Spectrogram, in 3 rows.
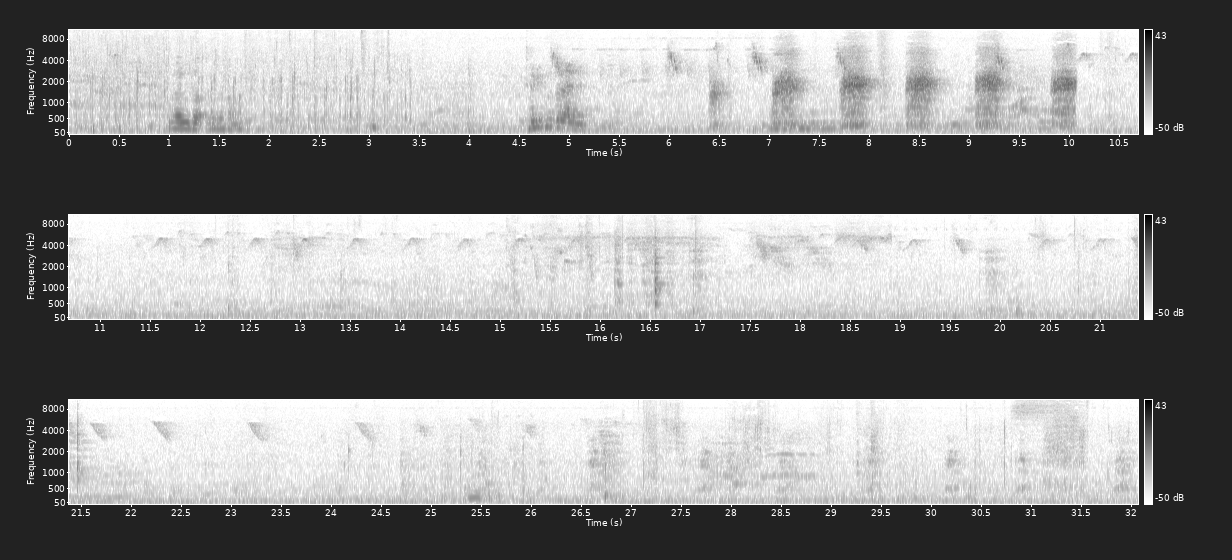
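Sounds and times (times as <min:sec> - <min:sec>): duck quacking: 0:06.4 - 0:10.1.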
